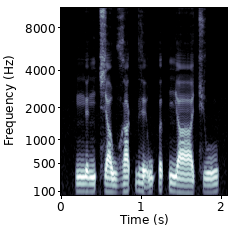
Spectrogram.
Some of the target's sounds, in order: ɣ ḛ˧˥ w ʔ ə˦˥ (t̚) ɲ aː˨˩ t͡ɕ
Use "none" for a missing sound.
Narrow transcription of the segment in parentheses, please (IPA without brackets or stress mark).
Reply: t̚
